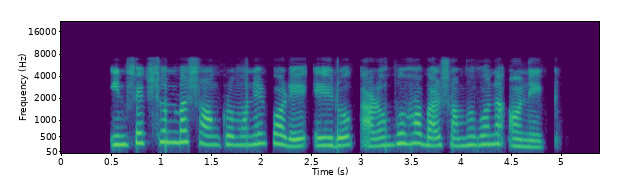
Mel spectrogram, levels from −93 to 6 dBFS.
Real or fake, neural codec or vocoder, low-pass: fake; codec, 44.1 kHz, 7.8 kbps, DAC; 7.2 kHz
